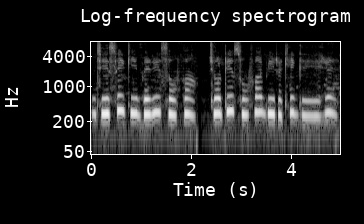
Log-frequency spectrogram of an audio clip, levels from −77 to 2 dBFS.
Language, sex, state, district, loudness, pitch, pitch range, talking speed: Hindi, female, Arunachal Pradesh, Papum Pare, -15 LUFS, 290 Hz, 275-305 Hz, 120 wpm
